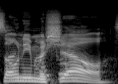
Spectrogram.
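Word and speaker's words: Sony Michel: It's not Sonny Mitchell. – What the hell's his name? – It's Sony Michelle. Sony Michelle, man. It's not Sonny Mitchell. – Sony Michelle.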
